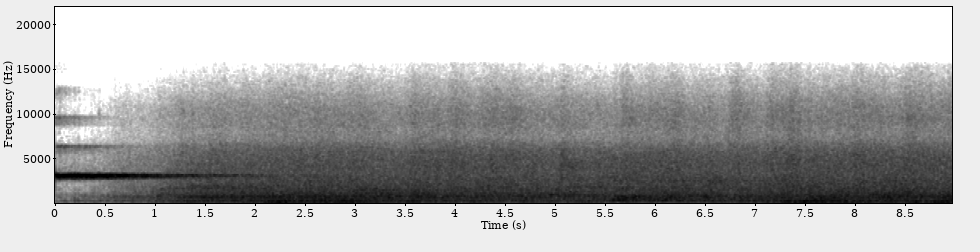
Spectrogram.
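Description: Swimmers splash steadily through the water.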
